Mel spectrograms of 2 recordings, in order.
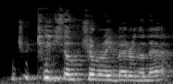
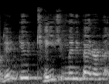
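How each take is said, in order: First: It is said in an old person's voice. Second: It is said in an ordinary, younger-sounding voice.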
